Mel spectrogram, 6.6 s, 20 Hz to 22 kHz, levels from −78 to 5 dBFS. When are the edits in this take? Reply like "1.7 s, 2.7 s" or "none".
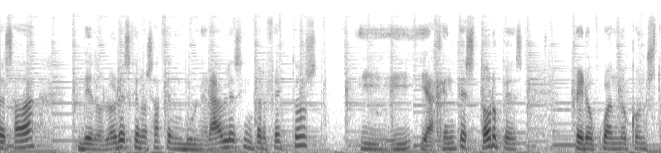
none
